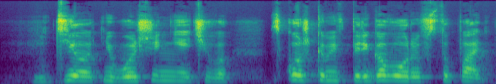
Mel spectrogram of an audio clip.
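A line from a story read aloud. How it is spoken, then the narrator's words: Grumbling. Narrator (Russian): проворчал капитан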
